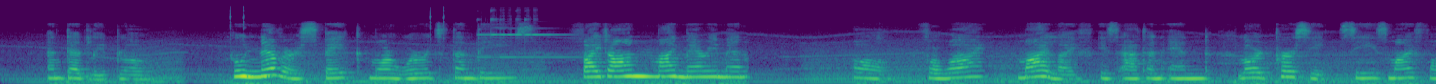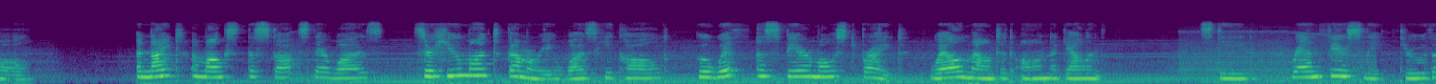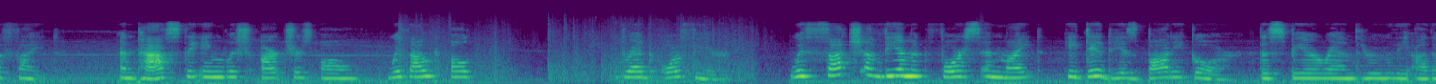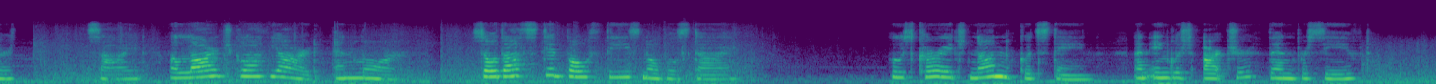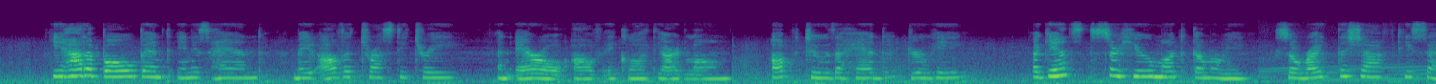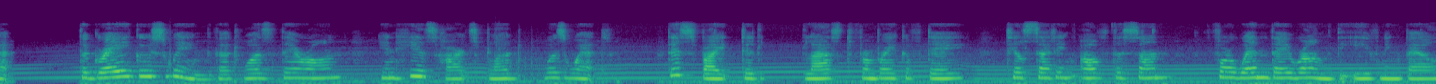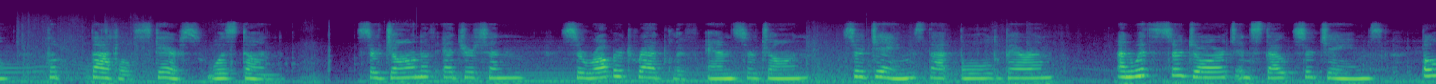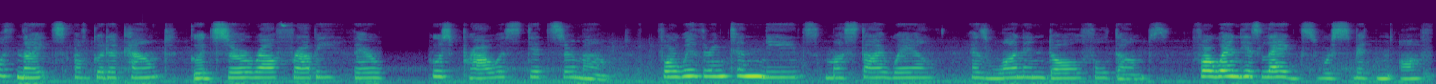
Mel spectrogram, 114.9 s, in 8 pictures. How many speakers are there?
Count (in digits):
1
